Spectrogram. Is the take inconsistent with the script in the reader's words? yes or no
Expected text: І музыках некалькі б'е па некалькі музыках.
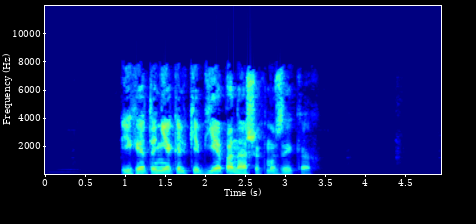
yes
